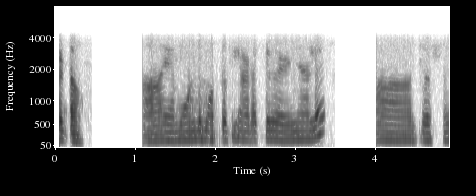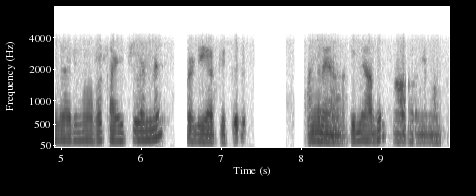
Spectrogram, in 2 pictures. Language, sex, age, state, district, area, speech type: Malayalam, female, 45-60, Kerala, Pathanamthitta, rural, conversation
